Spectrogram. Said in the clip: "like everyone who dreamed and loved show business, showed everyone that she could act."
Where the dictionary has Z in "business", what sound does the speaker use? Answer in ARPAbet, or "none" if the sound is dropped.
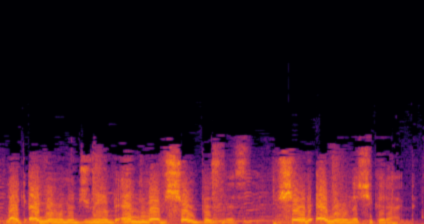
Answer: Z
